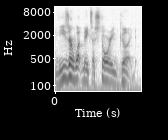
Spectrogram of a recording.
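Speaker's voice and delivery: usual speaking voice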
